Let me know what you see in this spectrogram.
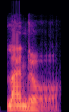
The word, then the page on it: landau: British English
